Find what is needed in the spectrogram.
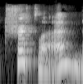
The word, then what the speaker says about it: Triphala: But it's an herb called Trifla, that's spelled T-R-I-P-H-A-L-A.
